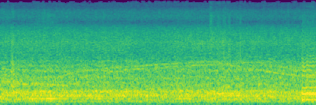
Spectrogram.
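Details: Honey bees being moved from a nuc into a hive: a steady, low droning buzz with even humming tones throughout and a slight rise in loudness at the very end.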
